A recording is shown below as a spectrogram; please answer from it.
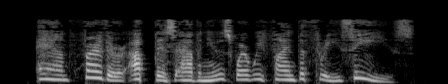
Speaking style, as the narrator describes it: came a chirpy female voice

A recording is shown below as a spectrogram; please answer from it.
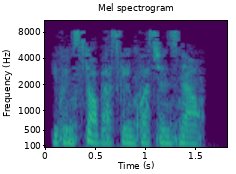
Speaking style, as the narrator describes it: Rum grumbled

